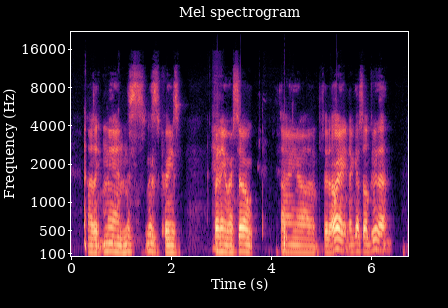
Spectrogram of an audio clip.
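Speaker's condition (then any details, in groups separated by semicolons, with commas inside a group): ALS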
